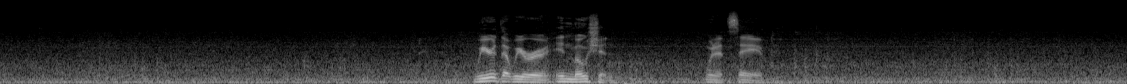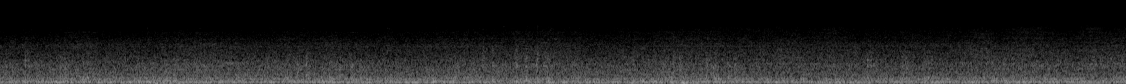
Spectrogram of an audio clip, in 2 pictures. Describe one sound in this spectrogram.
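A train rumbles steadily along a track.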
